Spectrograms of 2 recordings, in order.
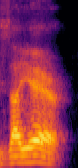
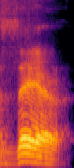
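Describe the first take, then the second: First: "Zaire" in two syllables, "za-EER" or "zai-AIR"; corrected pronunciation. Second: "Zaire" run into one syllable, like "zair"; common mispronunciation. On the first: Host correcting a common mistake for viewers, "Zaire" pronounced "zai-AIR". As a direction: say "Zaire" with a clear "eye" before "air". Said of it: "No, it's". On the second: Host showing viewers how many people say it, "Zaire" mispronounced as "zair". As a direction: say "Zaire" as "zair", dropping the middle vowel. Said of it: "A lot of people pr-, pronounce it as". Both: Shown as a demonstration.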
